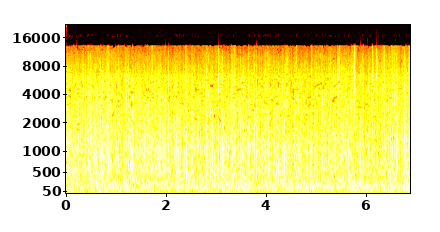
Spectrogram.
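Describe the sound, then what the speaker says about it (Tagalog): Heavy rain pours down steadily during cast net fishing for tilapia, a dense constant hiss of drops hitting surfaces with no pauses. "Malakas yung ulan dito"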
